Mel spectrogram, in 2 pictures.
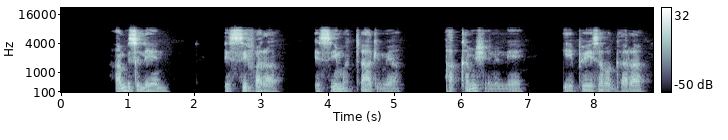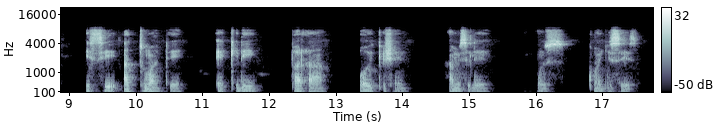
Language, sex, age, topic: Gamo, male, 25-35, agriculture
